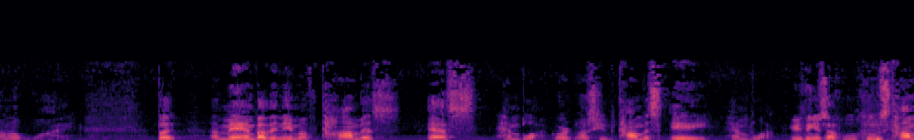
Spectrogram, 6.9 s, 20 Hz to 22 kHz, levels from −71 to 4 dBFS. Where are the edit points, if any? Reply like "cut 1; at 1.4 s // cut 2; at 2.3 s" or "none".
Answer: cut 1; at 5.9 s

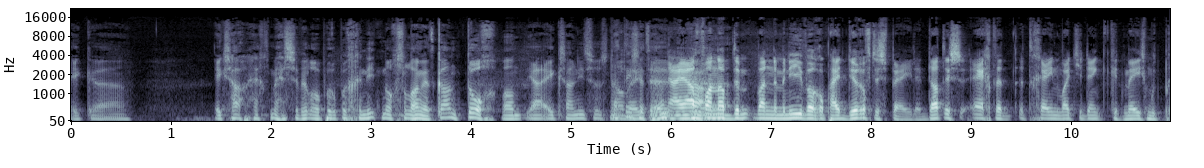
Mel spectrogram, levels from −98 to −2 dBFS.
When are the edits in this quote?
none

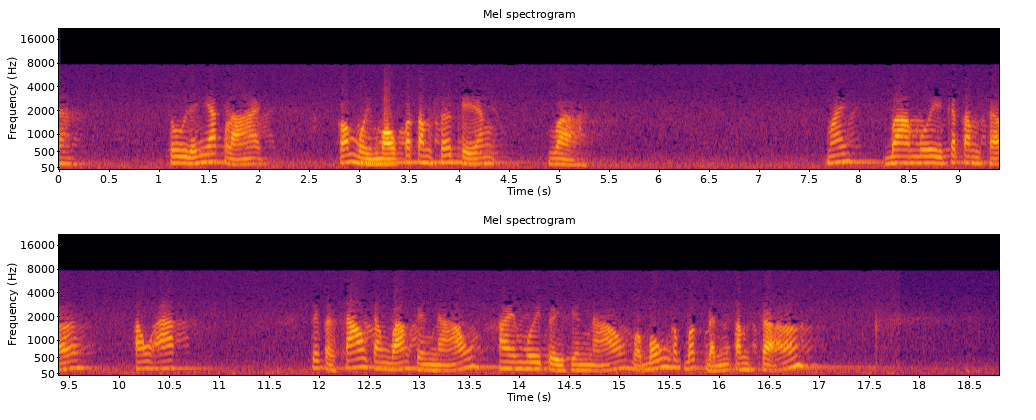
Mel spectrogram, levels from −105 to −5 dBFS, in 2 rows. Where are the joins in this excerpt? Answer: cut 1; at 15.6 s

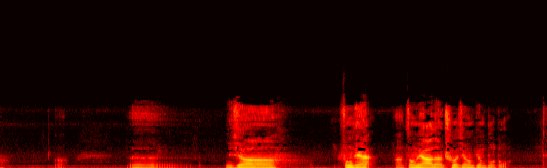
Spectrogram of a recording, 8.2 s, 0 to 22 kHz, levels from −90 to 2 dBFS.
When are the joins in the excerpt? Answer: cut 1; at 1.9 s

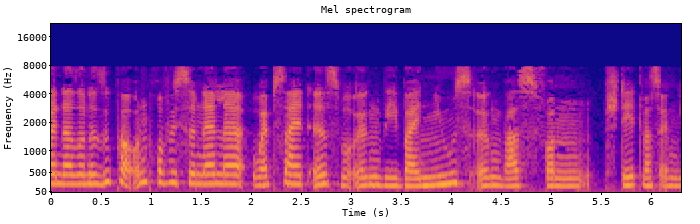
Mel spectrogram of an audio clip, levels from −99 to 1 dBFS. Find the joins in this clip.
none

